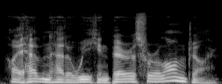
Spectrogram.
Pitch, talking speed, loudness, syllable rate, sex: 115 Hz, 295 wpm, -17 LUFS, 6.5 syllables/s, male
